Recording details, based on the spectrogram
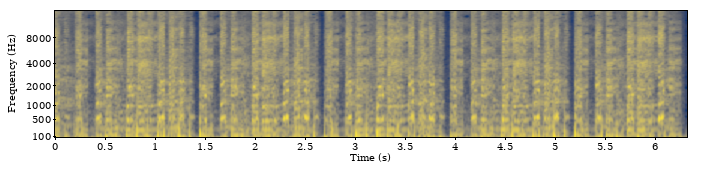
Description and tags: Yea A Roland 505 ......
Good Intro Beats or Pitch Them Down.... Whatever....
musik, circuit-bent, drums, hop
